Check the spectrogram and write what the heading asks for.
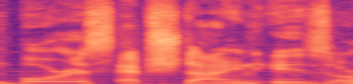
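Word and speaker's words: Epshteyn: and it's pronounced with the SH sound in the middle. It's not Boris Epstein or Epstein. It's Epstein.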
